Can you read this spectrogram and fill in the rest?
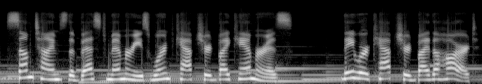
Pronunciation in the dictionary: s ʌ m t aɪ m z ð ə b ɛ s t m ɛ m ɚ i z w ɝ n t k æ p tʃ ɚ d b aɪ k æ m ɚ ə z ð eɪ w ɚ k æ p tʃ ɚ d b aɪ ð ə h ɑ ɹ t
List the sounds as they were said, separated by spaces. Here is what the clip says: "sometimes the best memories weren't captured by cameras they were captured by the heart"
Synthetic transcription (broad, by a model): s ʌ m t aɪ m z ð ə b ɛ s t m ɛ m ɚ i z w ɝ n k æ p tʃ ɚ d b aɪ k æ m ɚ ə z ð eɪ w ɚ k æ p tʃ ɚ d b aɪ ð ə h ɑ ɹ t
